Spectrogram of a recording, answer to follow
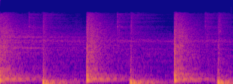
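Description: Two software drum kits, Logic's swing drummer and Toontrack EZdrummer, playing back together: kick, snare, hi-hat and cymbal hitting on a steady beat of a little over two strokes a second.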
